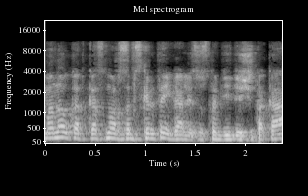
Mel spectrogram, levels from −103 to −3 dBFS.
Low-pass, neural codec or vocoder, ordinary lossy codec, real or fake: 10.8 kHz; none; AAC, 32 kbps; real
